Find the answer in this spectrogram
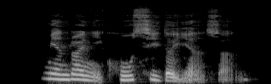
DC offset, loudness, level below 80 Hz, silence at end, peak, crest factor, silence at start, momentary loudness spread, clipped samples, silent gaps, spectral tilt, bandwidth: under 0.1%; -24 LUFS; -60 dBFS; 0.25 s; -10 dBFS; 16 dB; 0.4 s; 14 LU; under 0.1%; none; -5 dB/octave; 15 kHz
